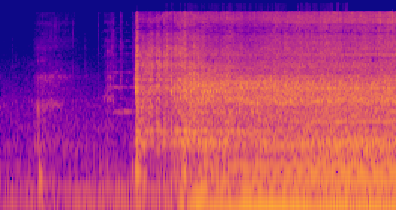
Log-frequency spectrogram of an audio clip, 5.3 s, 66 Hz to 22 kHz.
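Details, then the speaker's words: 2021 Jeep Renegade after a no-start where the whole system was unresponsive, judged not a battery issue: quiet clicks, then a brief crank catches and settles straight into a steady, even idle. Normal start. "hop in there go ahead and try to give it a start real quick it's going to work"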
